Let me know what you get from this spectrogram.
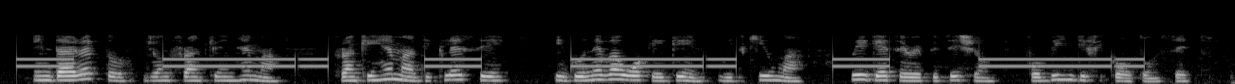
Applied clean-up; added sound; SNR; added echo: none; Telephone; 8 dB; none.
